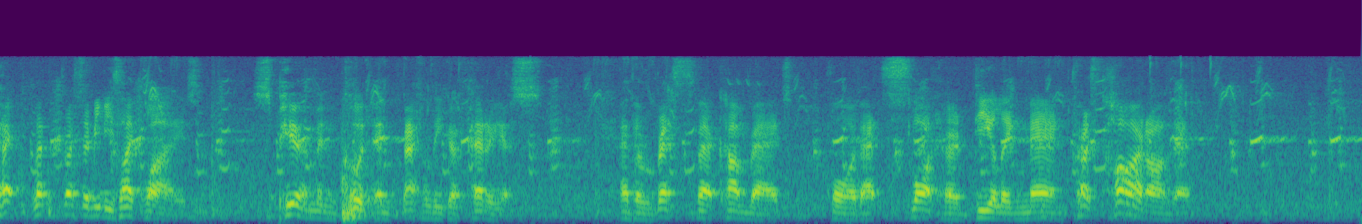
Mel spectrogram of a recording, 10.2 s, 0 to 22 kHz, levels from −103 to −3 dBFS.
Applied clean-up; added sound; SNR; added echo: none; Chirp, tweet; 10 dB; none.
